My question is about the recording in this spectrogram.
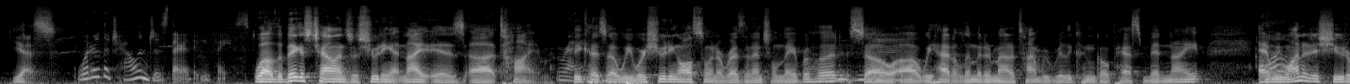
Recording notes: We are live, on-location at the Broadwater for We Make Movies International Film Festival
